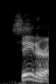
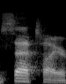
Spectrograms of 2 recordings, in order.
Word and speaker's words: Satyr: I keep calling your last name Satyr for some reason. Is it pronounced Satyr? And technically, I am but a satire of everything, really. But yes, it is Satyr, like the mythological creature.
